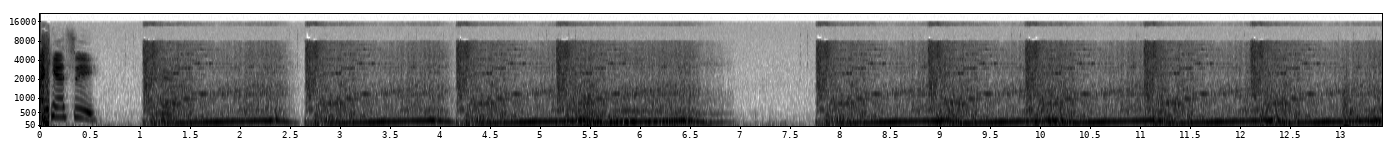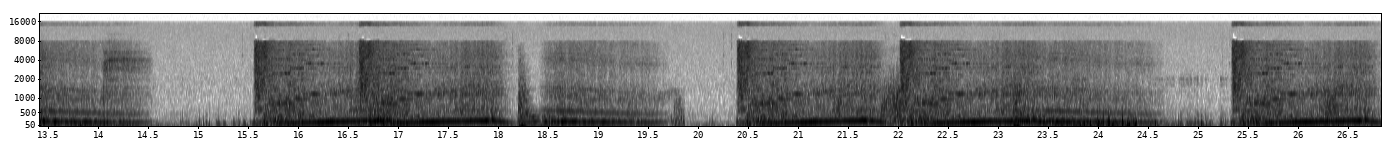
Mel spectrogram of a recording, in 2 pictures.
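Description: Cartoon race cars rev their engines over and over.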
